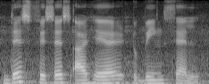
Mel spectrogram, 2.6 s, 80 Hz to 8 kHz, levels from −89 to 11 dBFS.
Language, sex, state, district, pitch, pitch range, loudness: English, male, Arunachal Pradesh, Lower Dibang Valley, 120 Hz, 115-135 Hz, -14 LUFS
